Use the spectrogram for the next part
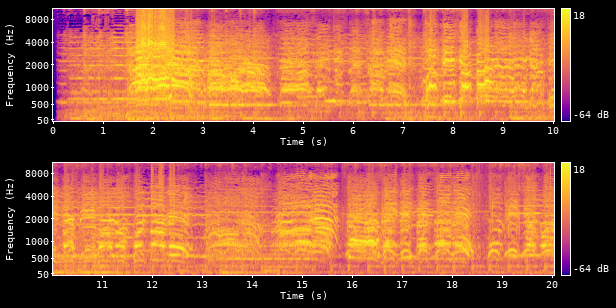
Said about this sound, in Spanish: Otras consignas son nuevas o se gritan con más fuerza, como exigir un alto a la gordofobia de instituciones de salud o que se legisle contra la violencia ácida. Escuchemos parte de la manifestación de ayer.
